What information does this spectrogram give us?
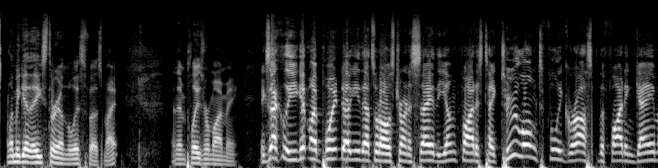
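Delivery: usual speaking voice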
